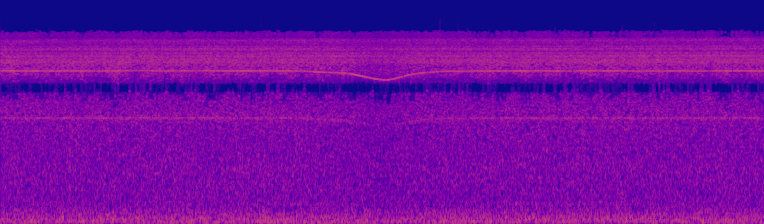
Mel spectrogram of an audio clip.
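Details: Running dental drill: a steady, shrill high-pitched whine with hiss, briefly dipping in pitch under load.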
